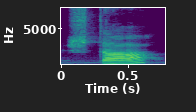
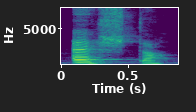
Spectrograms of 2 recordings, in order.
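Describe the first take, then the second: First: The stress is on the last syllable. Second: The stress is on the first syllable. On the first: "il y avait un accent en fait sur le A" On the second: "on va intensifier le E"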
